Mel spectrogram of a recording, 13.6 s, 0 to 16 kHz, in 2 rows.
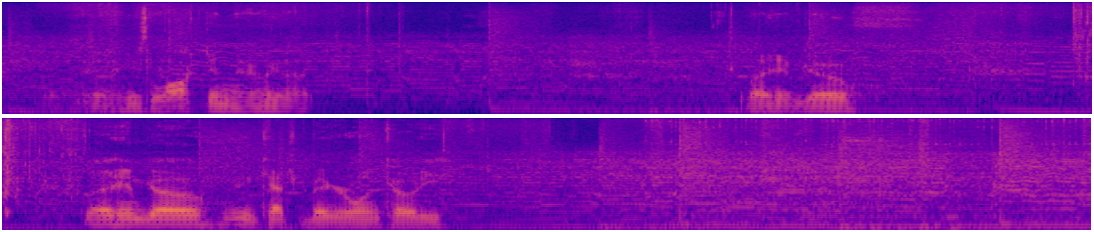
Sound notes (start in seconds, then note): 6.5 water splashes; 10.5 slow guitar music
